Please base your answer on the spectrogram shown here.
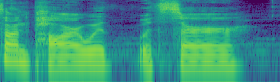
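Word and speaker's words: Suhr: or a whitfill or is this sir or sure sure is the microphone brand sir it's a guitar brand like like pardon me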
